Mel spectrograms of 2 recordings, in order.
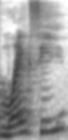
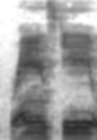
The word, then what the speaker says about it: Ranksey: it's a rare occasion that someone pronounces the name right. I get Ransky, or sometimes people just don't even try to attempt it.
